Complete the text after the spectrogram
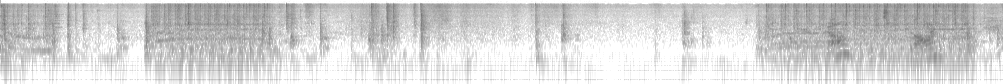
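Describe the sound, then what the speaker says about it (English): Sewing machine running a straight stitch down quilt binding, bursts of whirring mixed with a person talking over the machine and occasional handling clatter. "now I'm just going to straight stitch right down the side again"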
